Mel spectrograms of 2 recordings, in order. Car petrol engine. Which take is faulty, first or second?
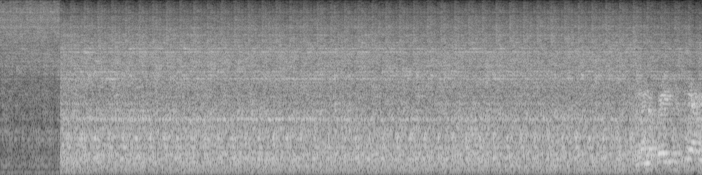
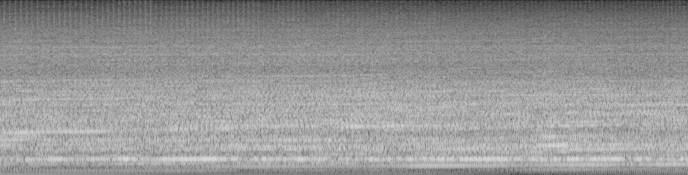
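first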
